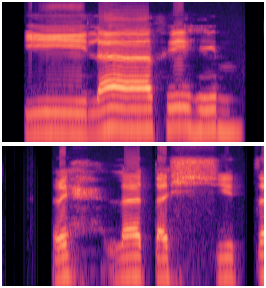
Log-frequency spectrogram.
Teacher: میم ساکن کے بعد را آیا ہے، اس لیے یہاں پر اظہار شفوی ہوگا۔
